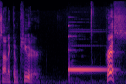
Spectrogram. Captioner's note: buzzer dings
